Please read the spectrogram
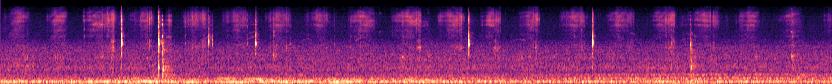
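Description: A cat brush stroking a white kitten's fur in steady, repeated swishes, about one and a half a second, with a few sharp clicks scattered among them.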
